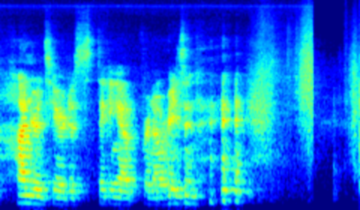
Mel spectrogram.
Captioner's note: laughs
